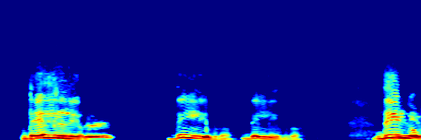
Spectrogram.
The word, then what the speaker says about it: livres: des livres, des livres. Des We don't livres. pronounce, we don't pronounce the final consonant, it's silent.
